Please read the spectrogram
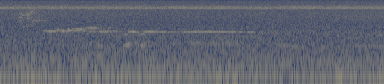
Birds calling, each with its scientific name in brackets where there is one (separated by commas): Long-tailed Manakin (Chiroxiphia linearis), Crimson-fronted Parakeet (Psittacara finschi)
